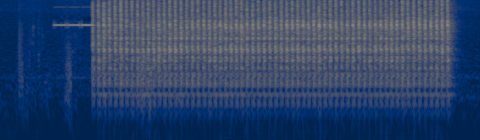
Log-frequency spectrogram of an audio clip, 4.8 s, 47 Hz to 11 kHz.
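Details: PS4 with no disc inside, after a Sony-advised system reset: fast, steady clatter of sharp clicks, about a dozen a second, for several seconds; the disc drive mechanism is faulty and no disc games play.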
